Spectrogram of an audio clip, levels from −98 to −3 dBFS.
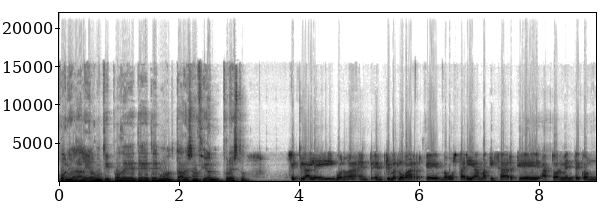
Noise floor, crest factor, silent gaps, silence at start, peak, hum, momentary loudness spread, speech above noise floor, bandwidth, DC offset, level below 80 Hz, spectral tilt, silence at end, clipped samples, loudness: -31 dBFS; 10 dB; none; 0 s; 0 dBFS; none; 6 LU; 23 dB; 16 kHz; under 0.1%; -28 dBFS; -6.5 dB/octave; 0 s; 0.1%; -10 LUFS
